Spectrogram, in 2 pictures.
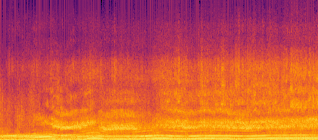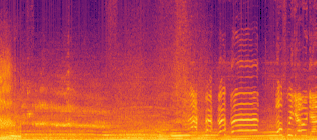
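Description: A sports car drifts sideways on a mountain road at Jebel Jais, its tires squealing in long sustained skids over a loud revving engine, with sharp, choppy squeals near the end.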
